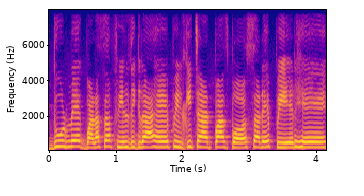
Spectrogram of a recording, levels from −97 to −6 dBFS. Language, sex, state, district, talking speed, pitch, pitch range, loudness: Hindi, female, Bihar, Gopalganj, 260 wpm, 285 Hz, 275-295 Hz, -15 LUFS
